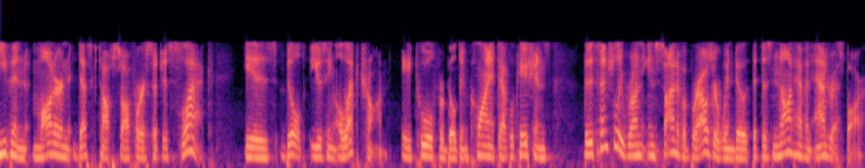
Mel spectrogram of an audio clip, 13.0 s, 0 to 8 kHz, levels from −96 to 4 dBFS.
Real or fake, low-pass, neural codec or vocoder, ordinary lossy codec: real; 7.2 kHz; none; AAC, 16 kbps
